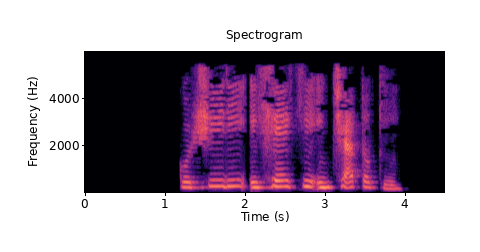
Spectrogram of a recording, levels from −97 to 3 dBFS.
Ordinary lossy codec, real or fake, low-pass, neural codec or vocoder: MP3, 24 kbps; real; 5.4 kHz; none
